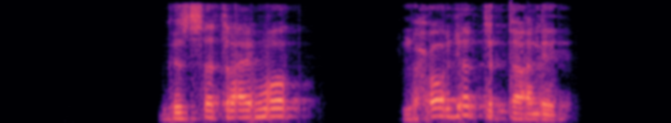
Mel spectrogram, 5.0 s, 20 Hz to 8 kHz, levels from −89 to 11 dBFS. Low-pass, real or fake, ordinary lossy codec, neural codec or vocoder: 7.2 kHz; fake; AAC, 48 kbps; codec, 16 kHz, 8 kbps, FreqCodec, smaller model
